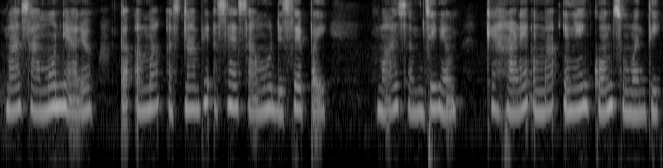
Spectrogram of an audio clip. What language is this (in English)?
Sindhi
